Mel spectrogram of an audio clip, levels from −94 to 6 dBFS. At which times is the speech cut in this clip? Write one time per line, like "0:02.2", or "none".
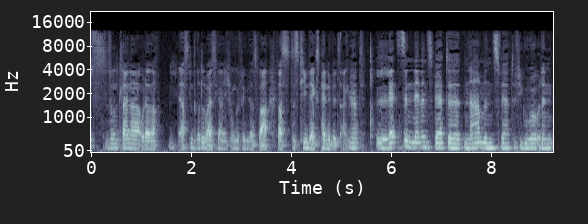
0:03.7
0:05.7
